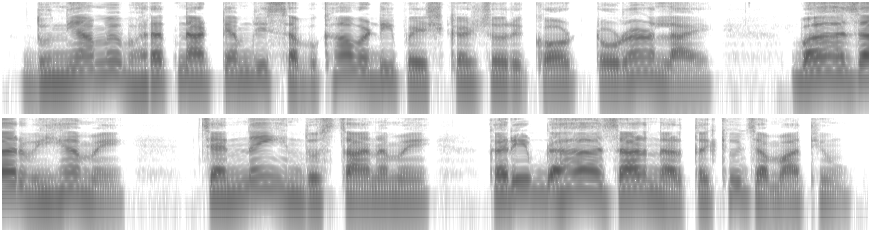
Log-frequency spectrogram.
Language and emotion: Sindhi, neutral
